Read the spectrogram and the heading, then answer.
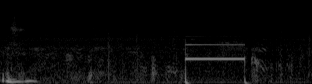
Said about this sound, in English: All right, so it's just a beep. Oh yeah. So some of them do like weird jingles and stuff.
